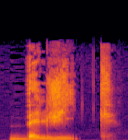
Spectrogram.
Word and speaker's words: Belgique: La Belgique. Okay, remember, Q, U, E here. You will get only the sound okay, Belgique, Belgique, so it's not Belgique, not at all, okay, because it's only the K, K, Belgique, okay.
